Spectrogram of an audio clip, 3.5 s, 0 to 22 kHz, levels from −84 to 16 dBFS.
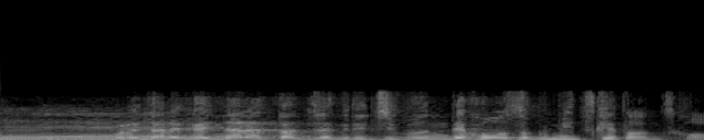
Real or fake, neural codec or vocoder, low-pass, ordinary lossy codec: real; none; 7.2 kHz; Opus, 16 kbps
